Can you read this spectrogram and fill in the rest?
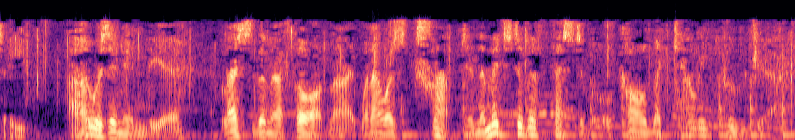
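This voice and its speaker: An actor playing an excitable, haunted middle-aged army sergeant major, theatrical and hesitant, in a radio drama. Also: male voice, deep voice, normal speed. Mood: haunted, intense. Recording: dull 1980 radio recording with music.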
